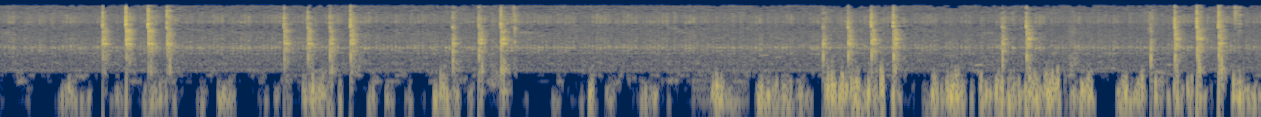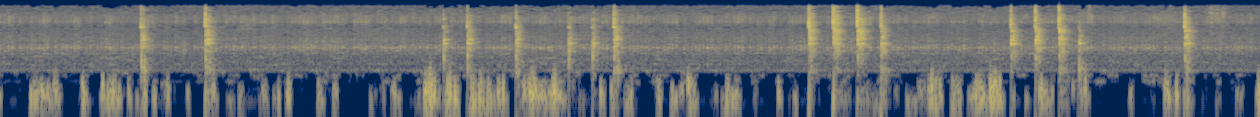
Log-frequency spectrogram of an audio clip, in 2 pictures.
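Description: A chisel taps and scrapes at hard wood in short bursts, close by.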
